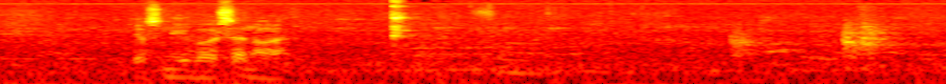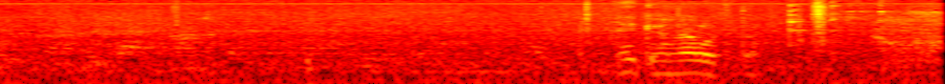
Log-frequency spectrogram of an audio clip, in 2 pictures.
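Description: A woman speaks briefly and softly nearby.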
